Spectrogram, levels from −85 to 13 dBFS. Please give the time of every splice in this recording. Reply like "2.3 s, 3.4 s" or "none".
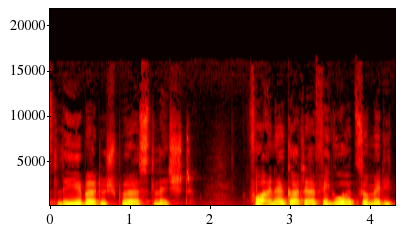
none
